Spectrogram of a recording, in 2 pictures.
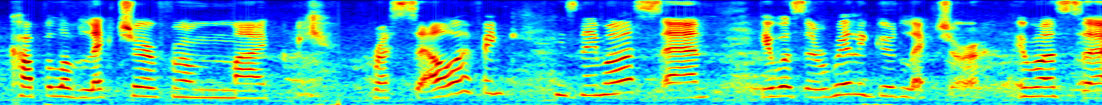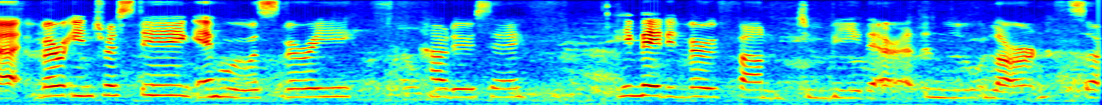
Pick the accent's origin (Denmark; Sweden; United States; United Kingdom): Sweden; I'm from Sweden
